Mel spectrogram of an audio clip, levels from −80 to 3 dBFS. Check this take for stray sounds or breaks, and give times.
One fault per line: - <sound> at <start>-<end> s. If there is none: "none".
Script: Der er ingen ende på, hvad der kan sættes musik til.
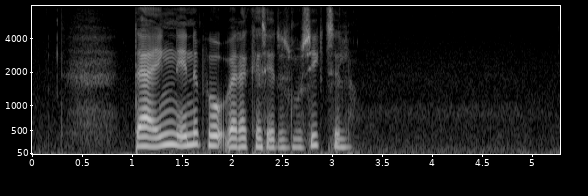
none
